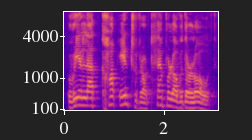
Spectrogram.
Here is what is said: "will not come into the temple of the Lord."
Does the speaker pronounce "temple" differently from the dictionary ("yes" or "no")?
no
